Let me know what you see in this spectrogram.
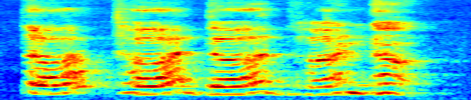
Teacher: लेकिन त वर्ग में त, थ, द, ध, न, जो हमारी जीभ है वो दांत को टच करती है, अंदर की साइड को, है ना, ऊपर वाले दांत को टच करती है, उसका भीतरी भाग को, दांत के भीतर वाले भाग को, जो हमें दिखाई नहीं देता।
